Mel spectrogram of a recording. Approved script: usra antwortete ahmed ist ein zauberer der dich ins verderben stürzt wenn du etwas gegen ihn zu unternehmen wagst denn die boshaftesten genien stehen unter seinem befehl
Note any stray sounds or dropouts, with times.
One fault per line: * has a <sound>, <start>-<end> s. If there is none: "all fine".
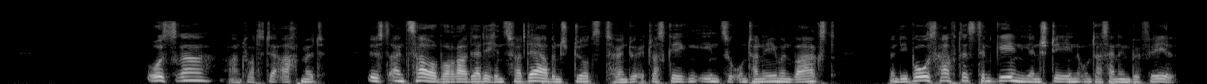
all fine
